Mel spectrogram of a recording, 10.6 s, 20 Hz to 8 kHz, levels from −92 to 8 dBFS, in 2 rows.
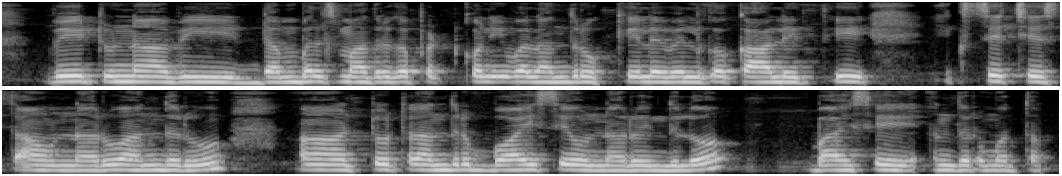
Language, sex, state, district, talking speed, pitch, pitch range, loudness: Telugu, male, Telangana, Karimnagar, 145 wpm, 180 Hz, 175-185 Hz, -14 LUFS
